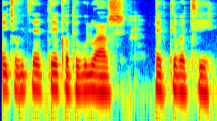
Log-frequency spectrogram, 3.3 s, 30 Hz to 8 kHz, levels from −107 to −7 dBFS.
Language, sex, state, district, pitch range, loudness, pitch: Bengali, male, Tripura, West Tripura, 120-130 Hz, -16 LUFS, 130 Hz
